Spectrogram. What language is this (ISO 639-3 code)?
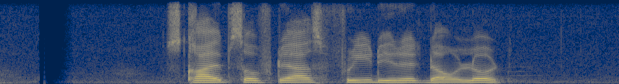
sin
